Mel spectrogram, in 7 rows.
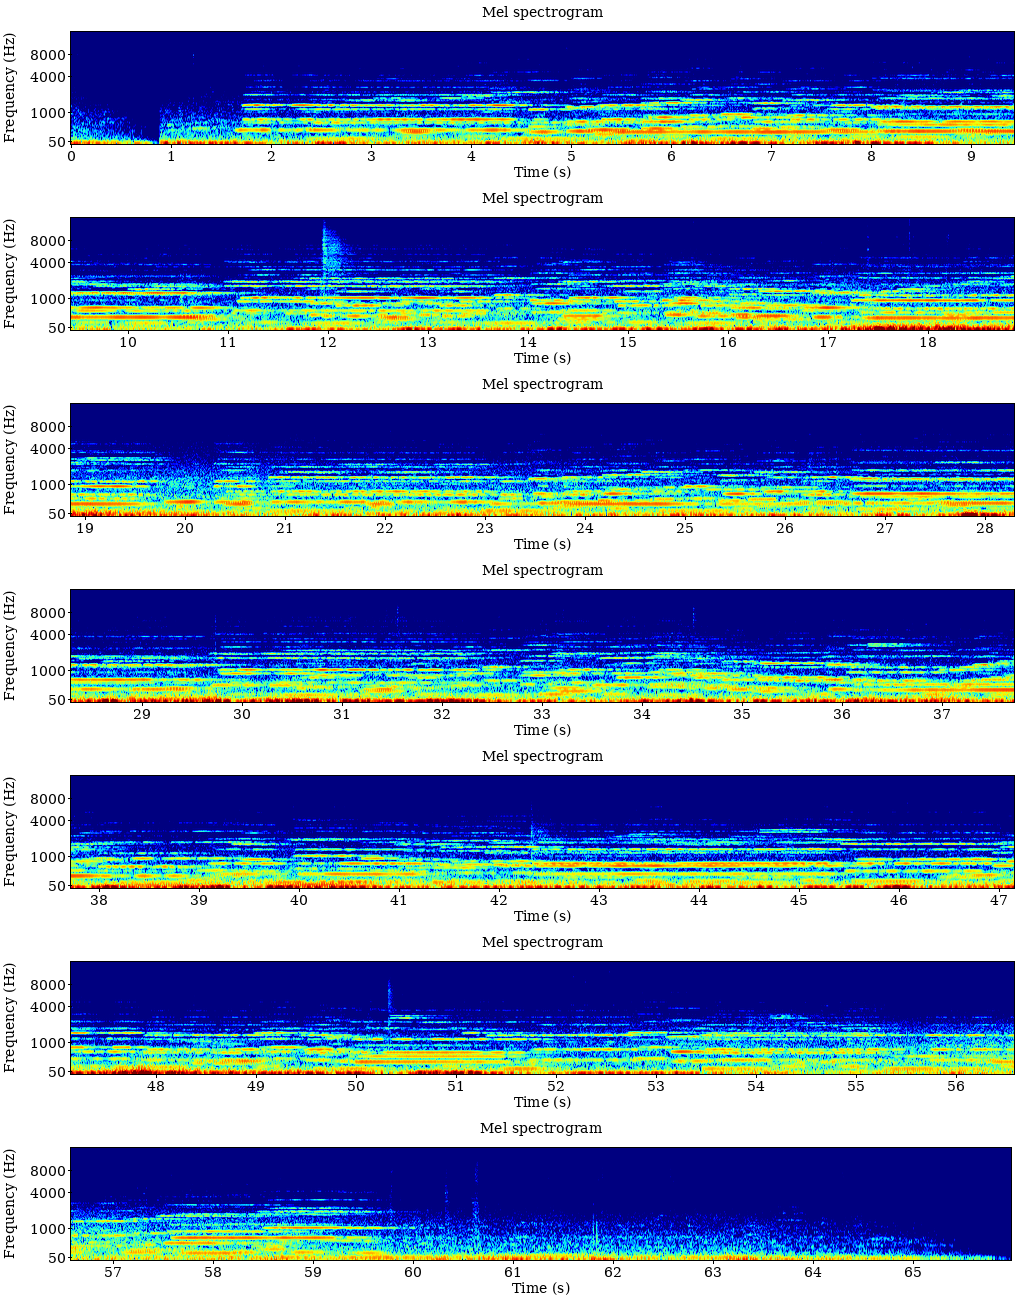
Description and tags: Organ grinder paris2
Here is a street organ recorded in Paris from my 5th. floor balcony on rue Boursault. Very ambient, with reverberation between the buildings but a lovely real space. These sounds worked great in a film I worked on recently. They need cleaning up. There is wind, etc... It's up to you.
orgue, de, field-recording, organ-grinder, barbarie, paris, street-organ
